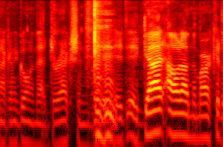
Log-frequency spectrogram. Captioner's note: laughing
